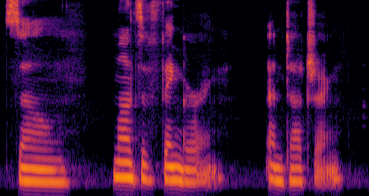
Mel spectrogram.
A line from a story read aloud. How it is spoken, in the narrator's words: Fenn murmured into her hair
